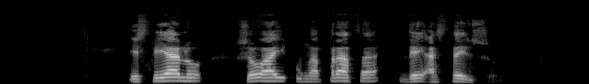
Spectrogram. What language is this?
Galician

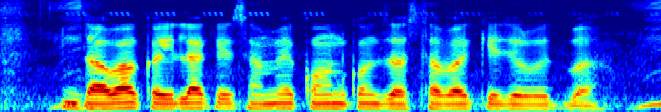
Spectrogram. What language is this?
Bhojpuri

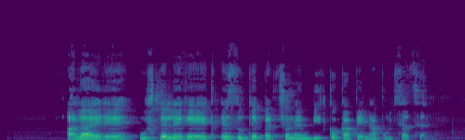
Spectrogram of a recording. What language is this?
Basque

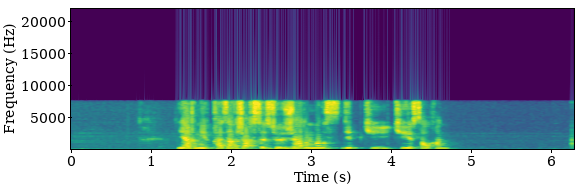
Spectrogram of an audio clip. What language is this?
Kazakh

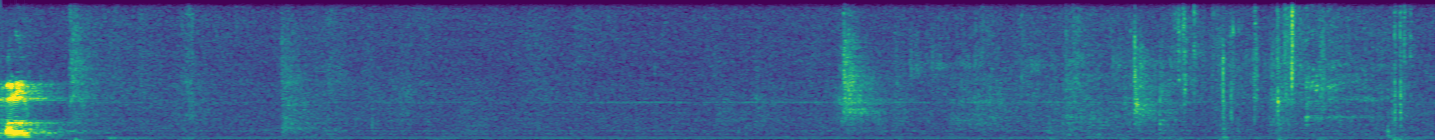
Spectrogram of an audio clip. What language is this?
Estonian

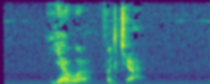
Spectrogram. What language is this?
Kabardian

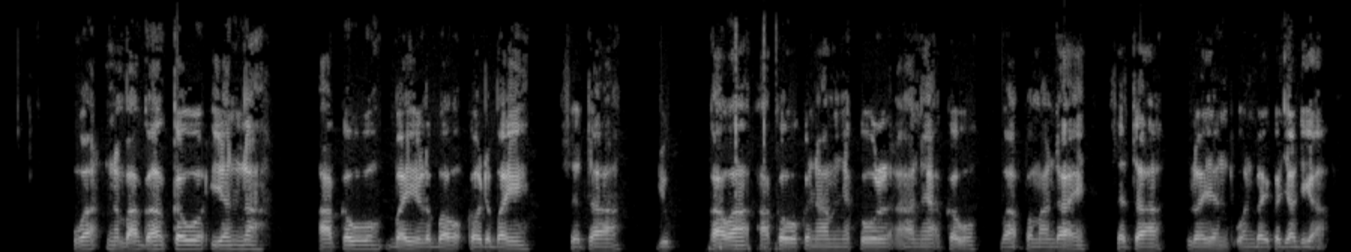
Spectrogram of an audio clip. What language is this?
Central Melanau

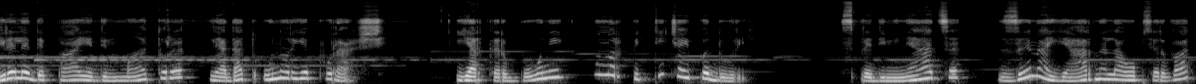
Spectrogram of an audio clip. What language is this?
Romanian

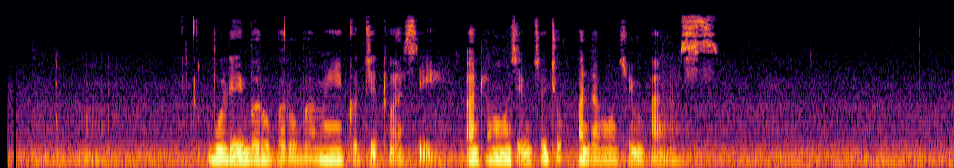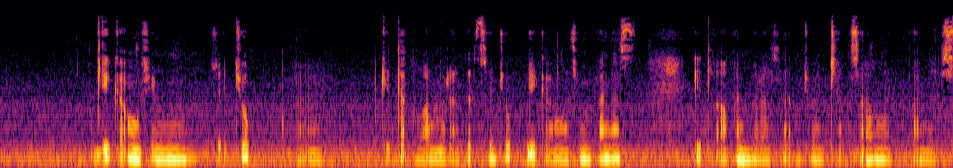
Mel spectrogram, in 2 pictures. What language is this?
Sabah Malay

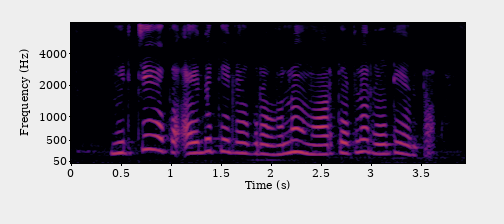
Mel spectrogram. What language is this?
Telugu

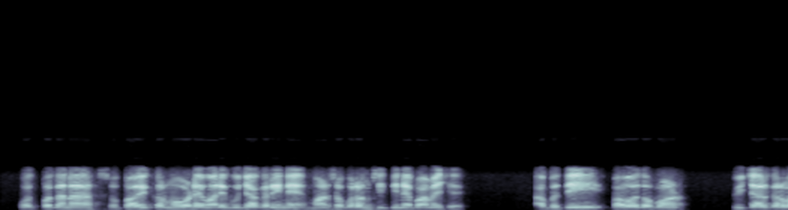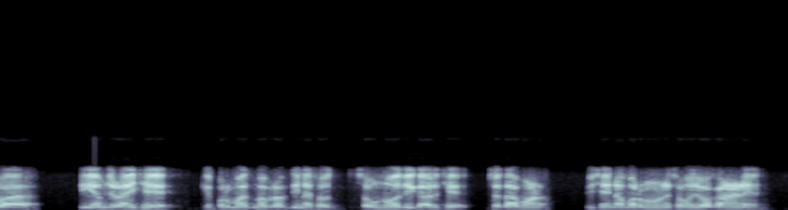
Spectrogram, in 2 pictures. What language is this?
Gujarati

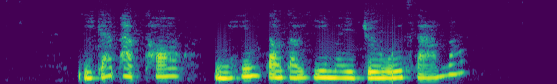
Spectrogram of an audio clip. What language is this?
Cantonese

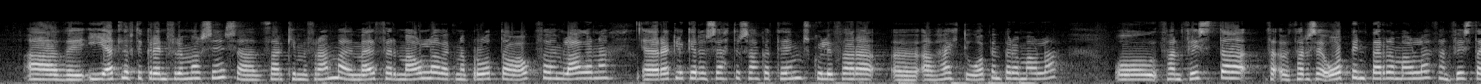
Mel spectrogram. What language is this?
Icelandic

